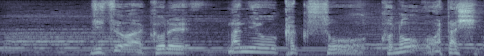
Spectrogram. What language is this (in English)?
Japanese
